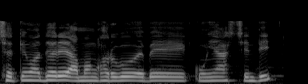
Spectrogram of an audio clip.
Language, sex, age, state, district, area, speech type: Odia, male, 18-30, Odisha, Ganjam, urban, spontaneous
